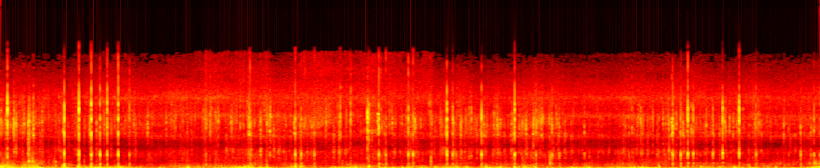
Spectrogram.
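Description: Mountain bike clattering over a rocky trail: many quick, irregular clicks and knocks from tyres, chain and frame, over a steady wind rumble on the camera microphone.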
